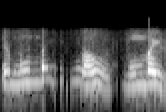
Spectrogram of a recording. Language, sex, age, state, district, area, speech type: Marathi, male, 18-30, Maharashtra, Thane, urban, conversation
